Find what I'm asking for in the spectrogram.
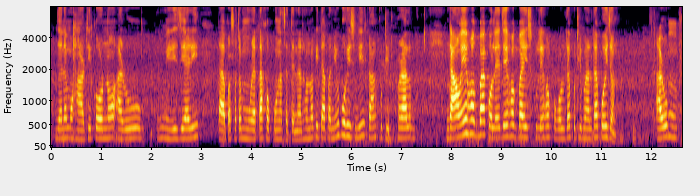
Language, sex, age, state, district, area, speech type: Assamese, female, 30-45, Assam, Jorhat, urban, spontaneous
